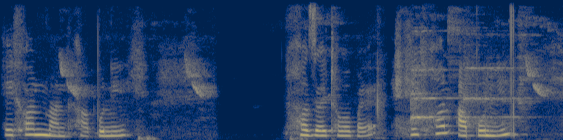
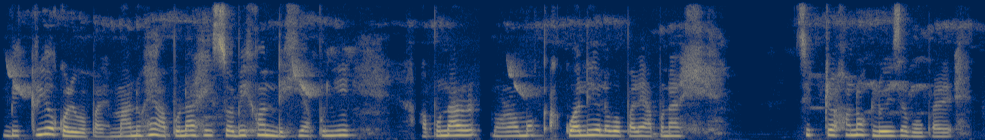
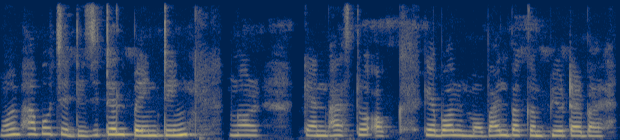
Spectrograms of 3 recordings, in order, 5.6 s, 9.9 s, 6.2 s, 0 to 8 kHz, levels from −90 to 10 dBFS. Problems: constant background noise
